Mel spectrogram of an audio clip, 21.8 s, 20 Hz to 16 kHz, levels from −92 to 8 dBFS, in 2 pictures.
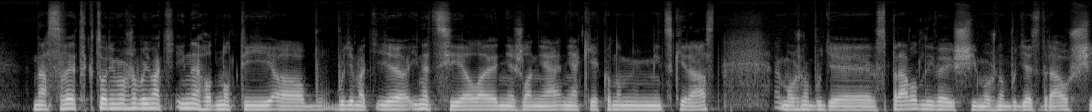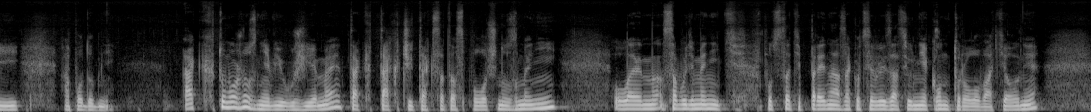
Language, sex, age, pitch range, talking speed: Slovak, male, 40-59, 115-140 Hz, 130 wpm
